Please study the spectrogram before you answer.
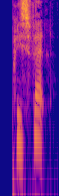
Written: PRISFALDET

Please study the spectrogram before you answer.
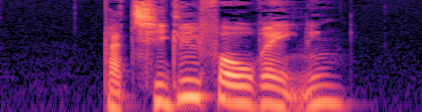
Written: partikelforurening

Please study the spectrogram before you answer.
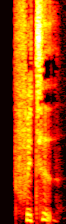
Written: fritid

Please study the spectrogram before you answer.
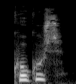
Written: kokos

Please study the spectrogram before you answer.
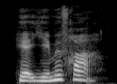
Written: herhjemmefra

